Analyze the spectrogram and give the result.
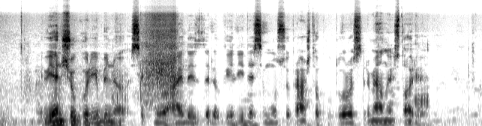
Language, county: Lithuanian, Vilnius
